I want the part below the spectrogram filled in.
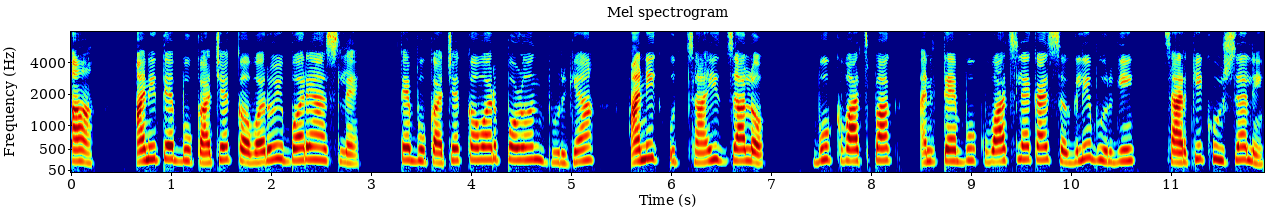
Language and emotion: Goan Konkani, neutral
